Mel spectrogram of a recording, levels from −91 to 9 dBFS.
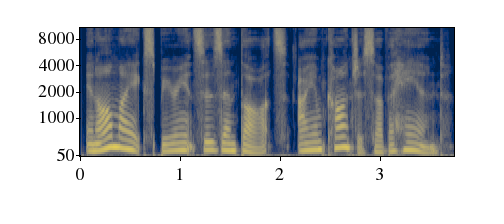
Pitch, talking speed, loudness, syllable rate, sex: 190 Hz, 190 wpm, -16 LUFS, 4.5 syllables/s, female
